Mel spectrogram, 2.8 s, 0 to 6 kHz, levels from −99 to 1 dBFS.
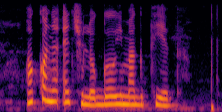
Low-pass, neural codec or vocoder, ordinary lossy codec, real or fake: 5.4 kHz; none; none; real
